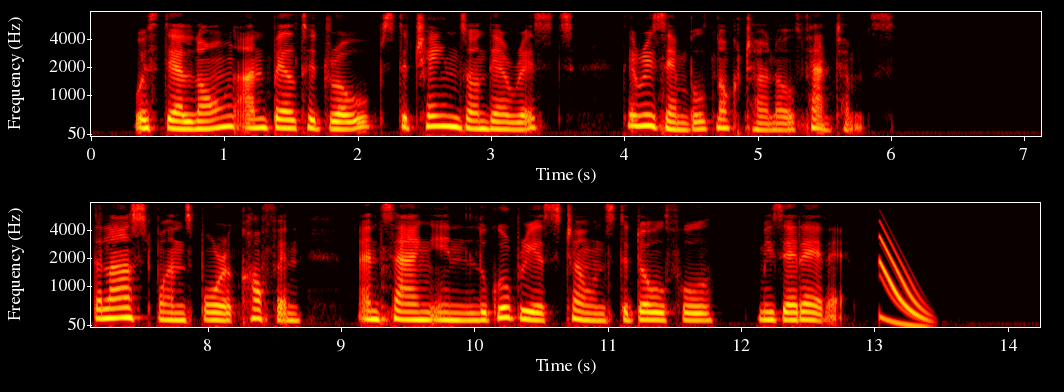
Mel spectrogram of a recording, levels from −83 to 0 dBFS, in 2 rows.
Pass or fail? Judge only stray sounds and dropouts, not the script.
fail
